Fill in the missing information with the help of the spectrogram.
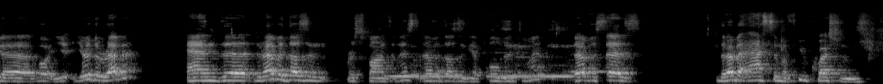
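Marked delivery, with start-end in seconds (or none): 0.4-1.3 put-on cheeky, smart-aleck tone. Retelling a boy's cheeky question to a rabbi: imitating a smart aleck tone. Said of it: "a smart aleck".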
